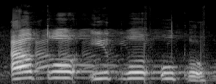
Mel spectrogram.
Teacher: اب یہ طا ہے، اس کو ہلانا ہے کیونکہ یہ حروف قلقلہ ہے، اور یہ موٹا پڑھے جانے والا حروف بھی ہے، حروف مستعلیہ ہے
